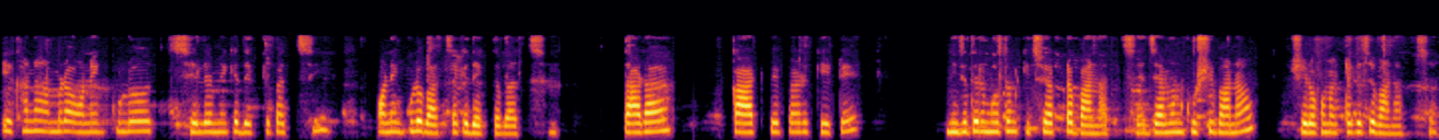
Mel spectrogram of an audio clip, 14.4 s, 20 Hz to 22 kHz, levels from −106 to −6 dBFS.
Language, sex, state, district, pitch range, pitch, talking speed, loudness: Bengali, female, West Bengal, Dakshin Dinajpur, 250-280 Hz, 260 Hz, 120 wpm, -20 LUFS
